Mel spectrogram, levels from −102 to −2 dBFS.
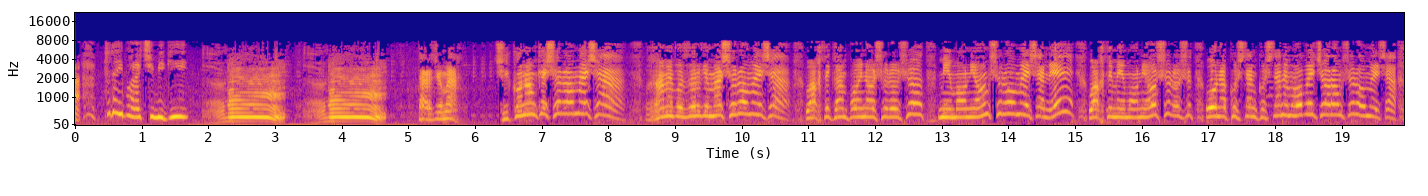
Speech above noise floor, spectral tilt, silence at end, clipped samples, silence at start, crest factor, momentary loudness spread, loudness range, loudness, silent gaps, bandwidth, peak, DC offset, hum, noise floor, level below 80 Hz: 26 dB; -1.5 dB/octave; 0 s; under 0.1%; 0 s; 16 dB; 10 LU; 3 LU; -18 LUFS; none; 8 kHz; -2 dBFS; 0.3%; none; -44 dBFS; -54 dBFS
